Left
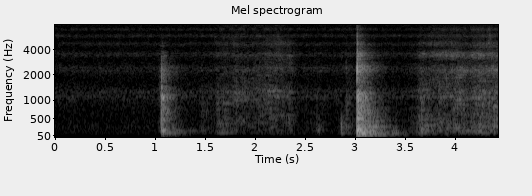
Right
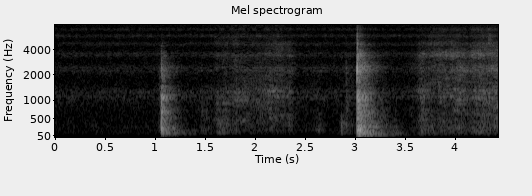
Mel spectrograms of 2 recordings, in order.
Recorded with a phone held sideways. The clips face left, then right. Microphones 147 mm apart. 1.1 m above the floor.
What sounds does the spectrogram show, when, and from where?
1.1 s footsteps: 25° right (ahead or behind), 1.5 m; by 4.5 s 55° left (ahead or behind), 1.9 m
